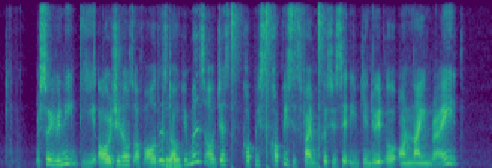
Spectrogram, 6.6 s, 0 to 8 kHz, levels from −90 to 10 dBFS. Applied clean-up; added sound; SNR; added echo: neural mask model RNNoise.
